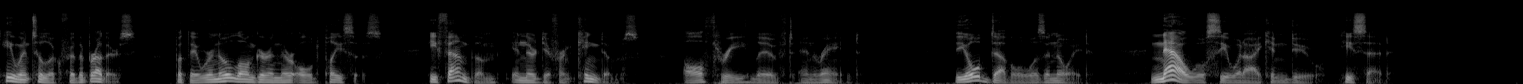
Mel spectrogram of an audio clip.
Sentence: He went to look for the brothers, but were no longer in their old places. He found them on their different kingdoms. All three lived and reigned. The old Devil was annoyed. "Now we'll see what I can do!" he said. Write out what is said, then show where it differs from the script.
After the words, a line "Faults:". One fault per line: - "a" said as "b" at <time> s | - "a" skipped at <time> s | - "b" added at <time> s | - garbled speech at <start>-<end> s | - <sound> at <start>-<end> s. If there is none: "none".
He went to look for the brothers, but they were no longer in their old places. He found them in their different kingdoms. All three lived and reigned. The old Devil was annoyed. "Now we'll see what I can do!" he said.
Faults:
- "they" added at 1.9 s
- "on" said as "in" at 5.1 s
